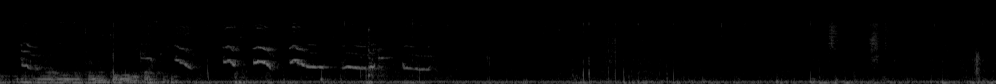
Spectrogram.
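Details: Teacup poodle puppy, lively, eating well and playing, gives a quick run of high, thin whimpers that slide downward, then falls quiet, with faint low hum and soft handling noises behind.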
